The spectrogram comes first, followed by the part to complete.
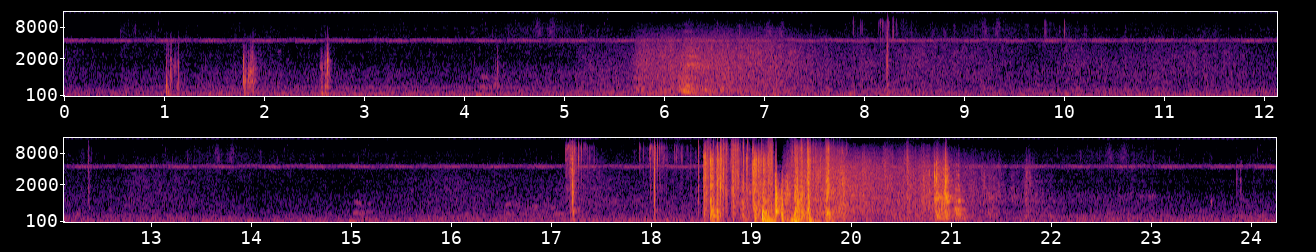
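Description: Crickets chirping steadily in the night, with a few faint clicks. About eighteen seconds in comes a loud burst of rustling and cracking lasting a couple of seconds.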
